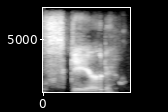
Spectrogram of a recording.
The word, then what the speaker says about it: scared: Also, pronunciation, scared. Scared. Yeah, not scared, but scared. It's a one-syllable word, scared.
